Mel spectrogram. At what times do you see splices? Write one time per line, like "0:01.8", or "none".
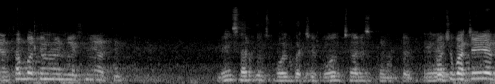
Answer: none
